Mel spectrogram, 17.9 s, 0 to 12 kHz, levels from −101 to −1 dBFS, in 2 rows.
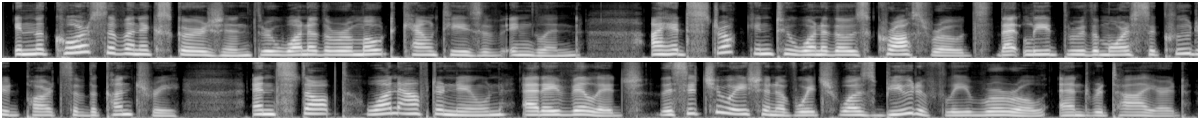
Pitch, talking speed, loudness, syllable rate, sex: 220 Hz, 165 wpm, -17 LUFS, 4.7 syllables/s, female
